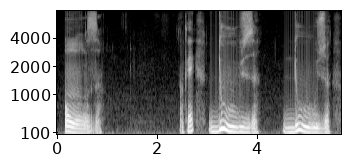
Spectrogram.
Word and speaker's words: douze: exist phonetically, onze, okay, douze, douze, O, U, the two together will give you the sound OO, okay, and then Z, douze, douze, alright.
